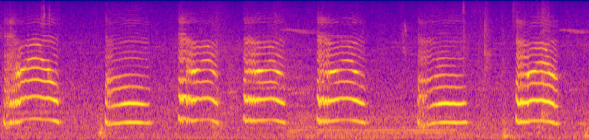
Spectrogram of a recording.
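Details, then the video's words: Domestic mother cat calling for her kittens in a run of seven evenly spaced, arched meows, about one per second, clear and harmonic-rich, with a faint low drone in between. "Mother cat calling for her kitten | Mom cat sound effect"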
